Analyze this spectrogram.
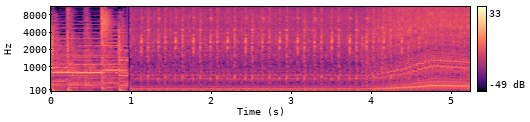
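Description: A motorcycle engine idles with a low, steady hum.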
